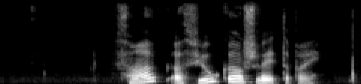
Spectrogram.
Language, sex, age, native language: Icelandic, female, 50-59, Icelandic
